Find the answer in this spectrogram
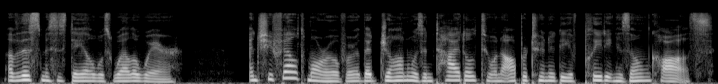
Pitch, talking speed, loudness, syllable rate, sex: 165 Hz, 190 wpm, -18 LUFS, 5.4 syllables/s, female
